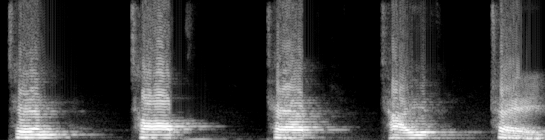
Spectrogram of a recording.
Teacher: টি এর উচ্চারণ আমরা যেখানে ট করতাম সেখানে আমরা ঠ করব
